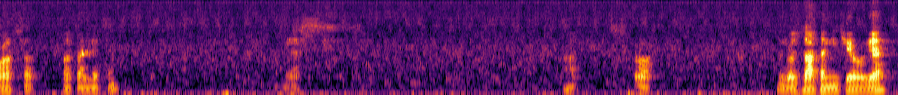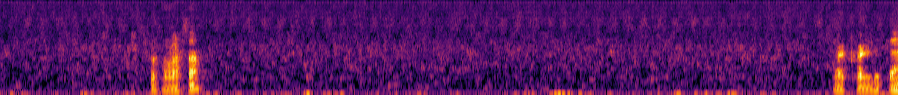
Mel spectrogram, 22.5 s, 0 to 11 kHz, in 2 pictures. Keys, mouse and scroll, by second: 5.1-7.2 middle drag, 7.2 alt+right click, 7.8 middle click, 8.4 right click, 9.0 right click, 10.0 shift+right click, 10.7 shift+right click, 11.0-13.1 middle drag, 13.1 g, 21.5-22.4 middle drag.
